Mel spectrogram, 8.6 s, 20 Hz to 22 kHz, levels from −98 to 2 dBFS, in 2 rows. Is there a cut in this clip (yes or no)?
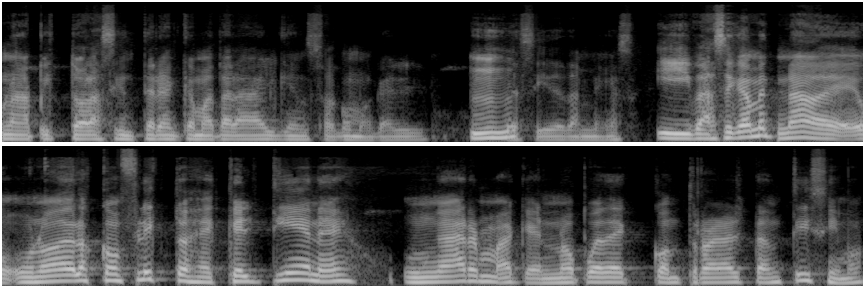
yes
